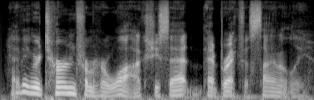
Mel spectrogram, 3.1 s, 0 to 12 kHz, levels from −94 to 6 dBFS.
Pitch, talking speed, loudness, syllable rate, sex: 95 Hz, 190 wpm, -18 LUFS, 5.9 syllables/s, male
